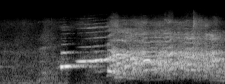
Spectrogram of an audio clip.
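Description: A group of teenage girls bursting into loud laughter about half a second in, after a brief lull.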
